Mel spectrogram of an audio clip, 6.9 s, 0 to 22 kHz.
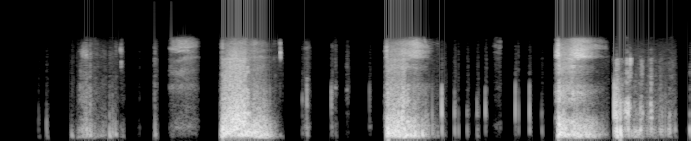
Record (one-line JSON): {"exhalation_length": "6.9 s", "exhalation_amplitude": 27861, "exhalation_signal_mean_std_ratio": 0.37, "survey_phase": "beta (2021-08-13 to 2022-03-07)", "age": "18-44", "gender": "Female", "wearing_mask": "No", "symptom_cough_any": true, "smoker_status": "Never smoked", "respiratory_condition_asthma": false, "respiratory_condition_other": false, "recruitment_source": "REACT", "submission_delay": "1 day", "covid_test_result": "Negative", "covid_test_method": "RT-qPCR", "influenza_a_test_result": "Negative", "influenza_b_test_result": "Negative"}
